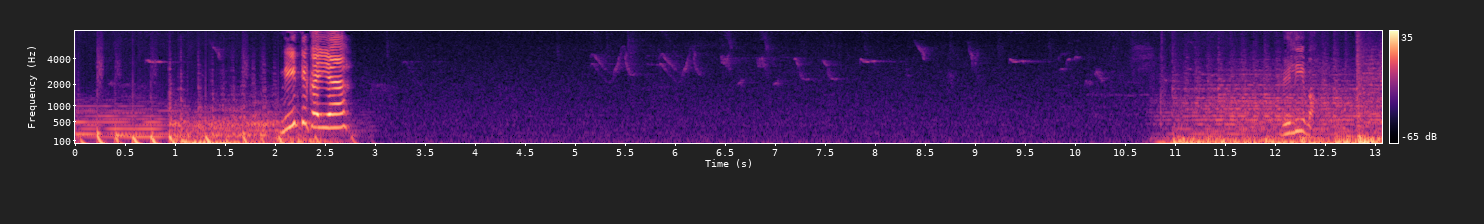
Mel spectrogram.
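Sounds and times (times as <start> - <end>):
low background hiss: 2.0 - 10.8
faint bird chirps: 2.9 - 4.0, 4.7 - 10.8.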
